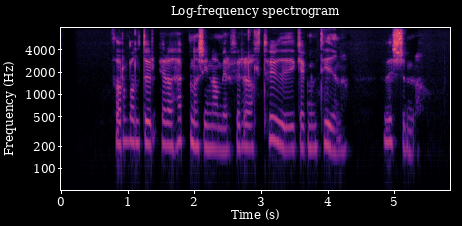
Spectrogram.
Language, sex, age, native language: Icelandic, female, 30-39, Icelandic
